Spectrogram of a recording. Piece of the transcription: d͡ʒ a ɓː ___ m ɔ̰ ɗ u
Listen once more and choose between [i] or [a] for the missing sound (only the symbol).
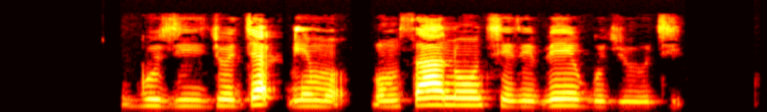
i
